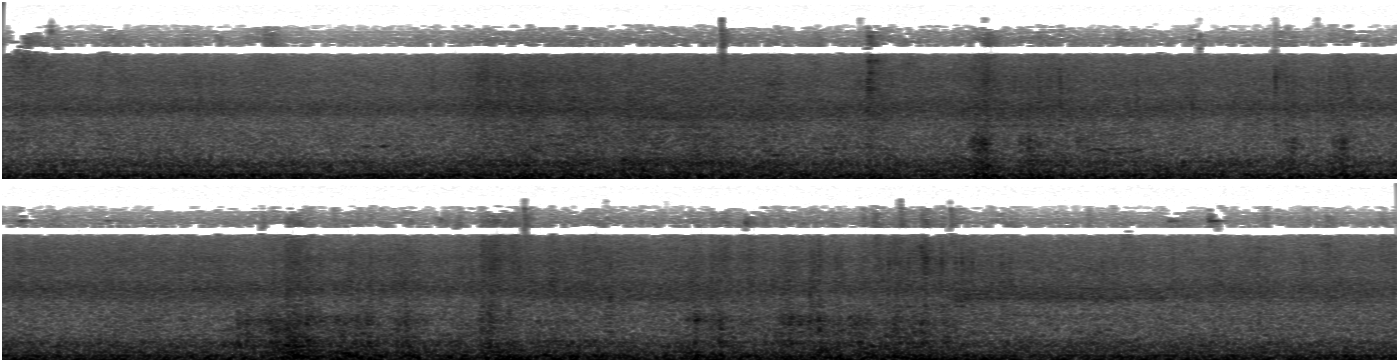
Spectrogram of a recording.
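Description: MTR Adtranz-CAF electric multiple unit train running along the line: a steady, heavy rumble of wheels on track with a few brief clatters.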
